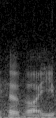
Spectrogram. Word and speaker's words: Hawaii: spirit of that is the right way to say hawaii i think i was just watching i think i really was reading about that the other day i'll just say her by you properly uh next weekend and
